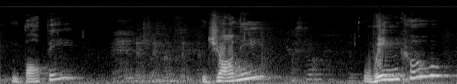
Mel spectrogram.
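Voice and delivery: guessing names, climbing up; rising guesses. Retold or imitated. Guessing her man's name, rising questions.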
